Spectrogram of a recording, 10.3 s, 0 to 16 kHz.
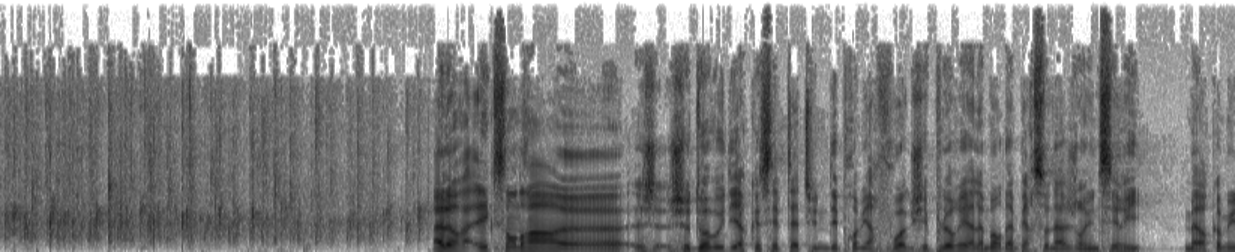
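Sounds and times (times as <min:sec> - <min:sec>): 
audience applause: 0:00.0 - 0:03.6
speech: 0:03.6 - 0:10.2.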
